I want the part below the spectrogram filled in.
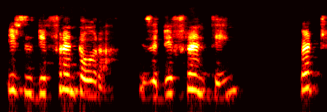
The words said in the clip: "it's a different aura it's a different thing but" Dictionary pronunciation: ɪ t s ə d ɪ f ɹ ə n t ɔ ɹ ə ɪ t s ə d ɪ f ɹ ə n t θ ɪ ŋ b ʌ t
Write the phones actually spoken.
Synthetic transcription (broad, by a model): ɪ t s ə d ɪ f ɹ ə n t ɔ ɹ ə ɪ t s ə d ɪ f ɹ ə n t t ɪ ŋ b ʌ t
